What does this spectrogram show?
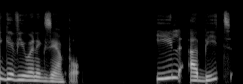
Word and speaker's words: habite: Notice how the a acts as this perfect little bridge between the verb habite, which by the way has a silent h at the start, and the city Paris.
